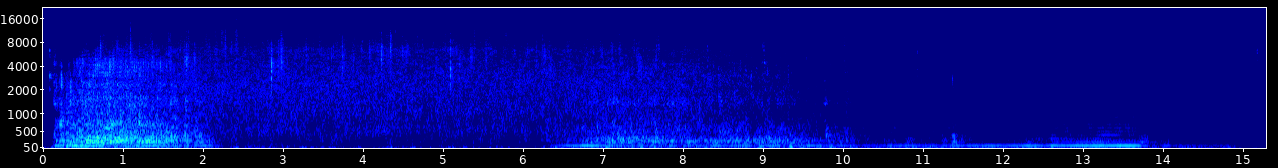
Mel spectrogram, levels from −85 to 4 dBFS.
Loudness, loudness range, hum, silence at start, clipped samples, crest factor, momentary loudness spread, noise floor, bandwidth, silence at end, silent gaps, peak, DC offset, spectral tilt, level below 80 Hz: -56 LUFS; 14 LU; none; 0 s; under 0.1%; 26 dB; 17 LU; -78 dBFS; 16 kHz; 0.1 s; none; -32 dBFS; under 0.1%; -3.5 dB/octave; -72 dBFS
